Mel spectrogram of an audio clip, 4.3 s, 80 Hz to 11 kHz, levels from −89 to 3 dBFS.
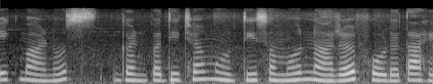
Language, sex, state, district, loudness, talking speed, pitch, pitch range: Marathi, female, Maharashtra, Sindhudurg, -20 LUFS, 110 wpm, 245 Hz, 235-255 Hz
